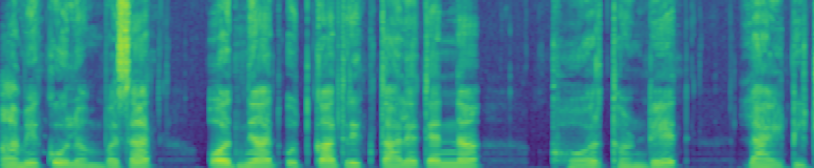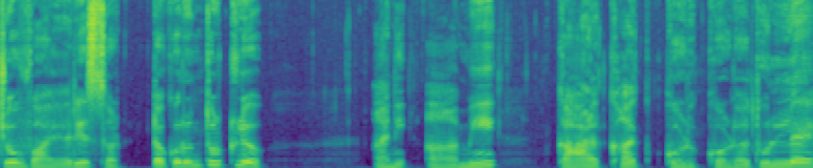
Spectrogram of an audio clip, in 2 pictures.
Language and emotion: Goan Konkani, fearful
